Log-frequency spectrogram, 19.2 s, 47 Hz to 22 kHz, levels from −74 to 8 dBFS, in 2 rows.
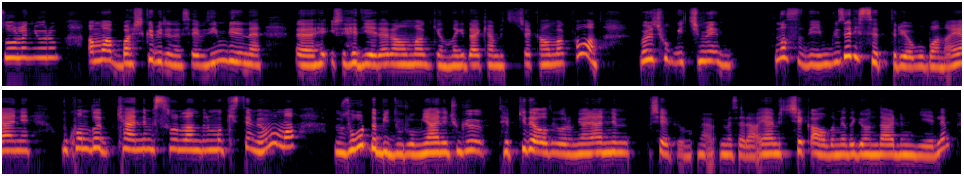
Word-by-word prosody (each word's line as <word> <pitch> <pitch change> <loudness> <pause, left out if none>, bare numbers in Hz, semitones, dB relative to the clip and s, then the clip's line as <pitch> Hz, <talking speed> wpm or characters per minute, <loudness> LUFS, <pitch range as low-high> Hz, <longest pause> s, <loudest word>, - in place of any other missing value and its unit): zorlanıyorum 380 0 0 0.3
ama 310 -5 +2
başka 250 +5 +1
birine 250 -6 -1
sevdiğim 230 +7 -2
birine, 255 -6 +1 0.3
eee, 225 +1 +3
işte, 245 -2 -4
hediyeler 235 -1 +3
almak 235 -1 0
yanına 215 0 0
giderken 225 0 -1
1 215 - -4
çiçek 230 +2 -9
almak 245 +2 -1
falan 485 +3 +2 0.4
böyle 330 +3 +4
çok 315 -5 -4
içimi 280 -4 -1 0.4
nasıl 355 - -1
diyeyim 230 +1 -2
güzel 280 +11 +6
hissettiriyor 255 - +1
bu 205 - -4
bana. 200 0 -2
Yani, 265 +2 +1 0.3
bu - - 0
konuda 315 -3 0
kendimi 295 -1 +2
sınırlandırmak 280 -1 0
istemiyorum 285 - -1
ama 355 0 +2 0.4
zor 280 - +4
da 305 - +6
bir 225 -4 +3
durum, 210 0 0
yani, 230 +1 +5
çünkü 250 +1 -2
tepki 245 +4 -2
de 275 - +8
alıyorum, 220 -3 +1
yani, 220 +1 +2
annem 235 0 +1 0.2
şey 240 - 0
yapıyor 195 -3 -12
ya 205 - -7
mesela, 195 -3 -4
yani, 215 0 +1
1 - - -1
çiçek 240 +3 -1
aldım 200 -2 0
ya 205 0 -2
da - - +1
gönderdim 200 -1 0
diyelim. 185 - -3
240 Hz, 170 wpm, -21 LUFS, 220-285 Hz, 0.4 s, de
